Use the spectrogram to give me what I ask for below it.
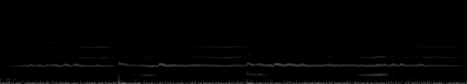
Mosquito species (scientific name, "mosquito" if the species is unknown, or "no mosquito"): mosquito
